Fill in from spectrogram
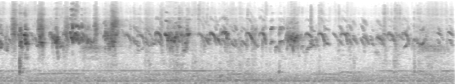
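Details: Little chicks feeding on spinach, their thin high chirps tumbling over one another in a steady, dense stream, broken by occasional loud pecking taps.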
